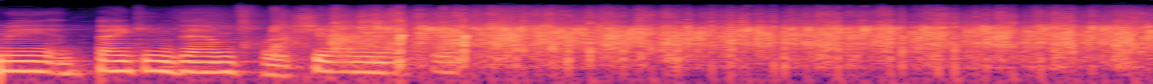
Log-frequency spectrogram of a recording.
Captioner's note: applause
